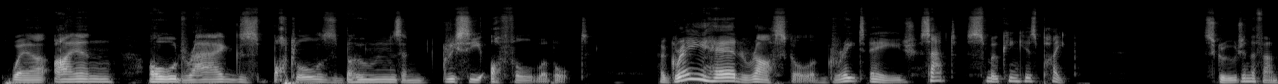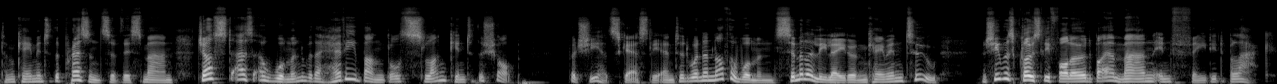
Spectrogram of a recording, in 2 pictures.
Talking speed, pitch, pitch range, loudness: 160 wpm, 125 Hz, 105-155 Hz, -24 LUFS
